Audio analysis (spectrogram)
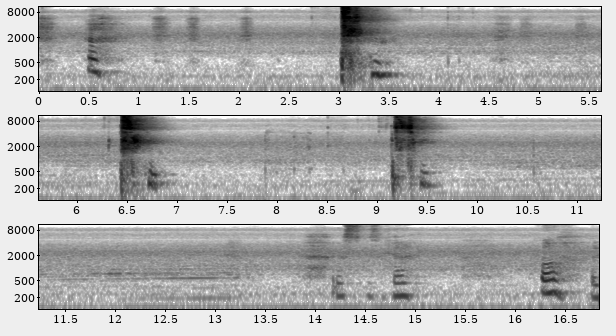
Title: Announced sneezes for Easter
